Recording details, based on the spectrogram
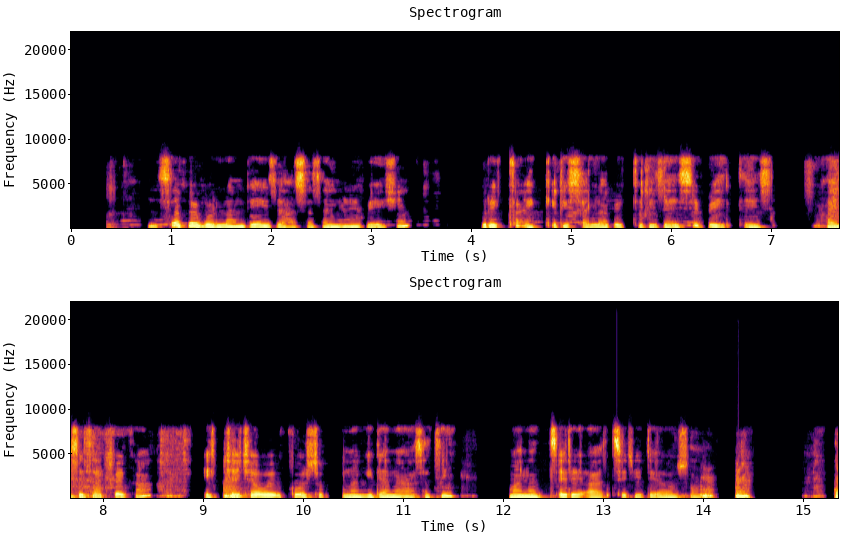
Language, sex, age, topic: Gamo, female, 18-24, government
